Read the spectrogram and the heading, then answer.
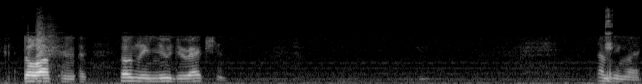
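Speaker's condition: Parkinson's disease; losing voice

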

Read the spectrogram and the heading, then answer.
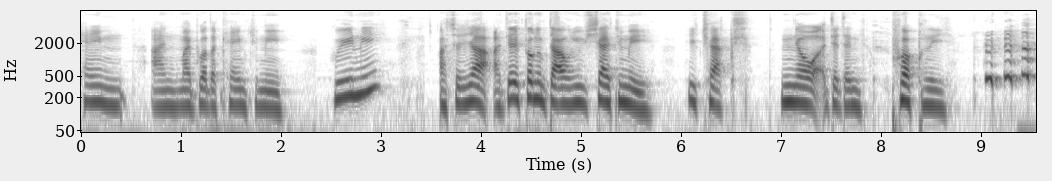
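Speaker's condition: Deafness with cochlear implants; unclear speech as child, cochlear implants switched on at age 11

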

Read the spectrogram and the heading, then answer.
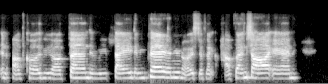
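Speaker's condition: Deafness, profound, severe; speech therapy for speaking and listening in deaf and hard of hearing program

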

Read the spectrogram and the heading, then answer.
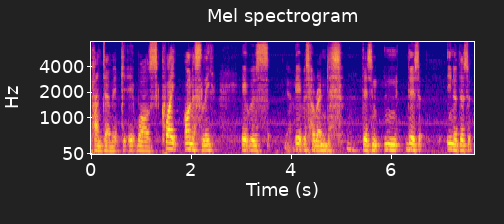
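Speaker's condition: Stammer; lifelong speech issues, verbal tics then stammer, years of speech and language therapy, breathing changes tried; ongoing, likely to remain, varies day to day, worse with emotions, dislikes hearing own voice through headset; stammering during recording, gasps and fights for speech every day, difficulty finishing sentences; repeated sounds, prolonged sounds

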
